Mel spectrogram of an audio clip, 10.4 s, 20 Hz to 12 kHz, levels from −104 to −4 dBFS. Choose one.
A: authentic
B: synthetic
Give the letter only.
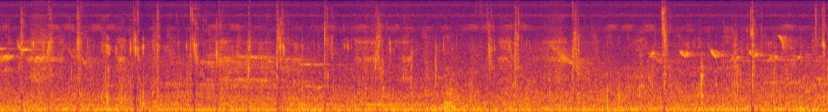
A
